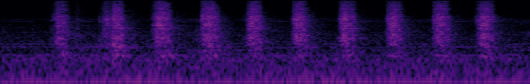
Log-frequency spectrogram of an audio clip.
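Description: Orange peel being zested on a stainless steel box grater: about ten rasping strokes across the metal teeth, roughly two a second, stopping near the end.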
